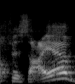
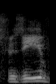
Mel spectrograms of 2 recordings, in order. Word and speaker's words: Fiziev: typically that would be pronounced Fiziev, in that's how they do those sort of V's on the end.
